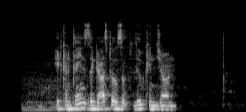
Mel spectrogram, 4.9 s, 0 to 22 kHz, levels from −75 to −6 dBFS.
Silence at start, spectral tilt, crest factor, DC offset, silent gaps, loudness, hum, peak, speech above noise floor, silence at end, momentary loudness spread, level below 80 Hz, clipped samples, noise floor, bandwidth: 0.55 s; -6 dB/octave; 18 dB; under 0.1%; none; -23 LUFS; none; -8 dBFS; 50 dB; 1.4 s; 22 LU; -60 dBFS; under 0.1%; -72 dBFS; 9.6 kHz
